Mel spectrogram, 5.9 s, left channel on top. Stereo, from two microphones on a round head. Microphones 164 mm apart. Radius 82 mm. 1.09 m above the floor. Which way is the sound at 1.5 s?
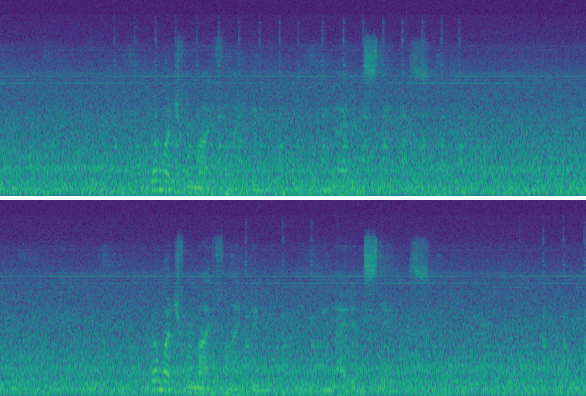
10° right (ahead or behind).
